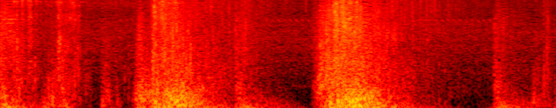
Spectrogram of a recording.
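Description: A sword clangs loudly against metal armour.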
